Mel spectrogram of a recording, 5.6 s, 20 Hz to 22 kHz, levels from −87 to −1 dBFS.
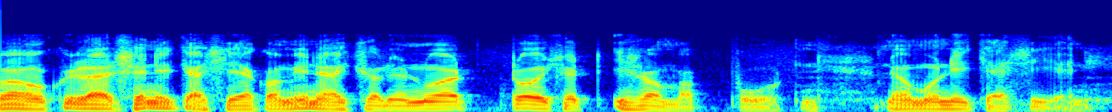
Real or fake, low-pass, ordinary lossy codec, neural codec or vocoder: real; 7.2 kHz; none; none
